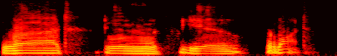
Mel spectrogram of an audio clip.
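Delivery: very slow, deliberate, words drawn out. Retelling repeating a question to people who wouldn't answer it: deliberately slowed-down voice. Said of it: "I would slow my voice down".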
